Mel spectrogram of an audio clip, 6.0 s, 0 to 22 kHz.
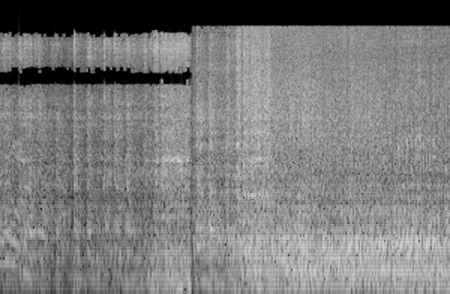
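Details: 1964 Dodge Dart station wagon, 170 slant six with push-button automatic, first start after 25+ years parked outside: cranks briefly, catches and settles into a loud, even, unmuffled idle, no rattle, sounds like all cylinders firing; normal idle.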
